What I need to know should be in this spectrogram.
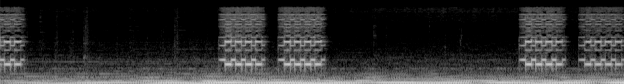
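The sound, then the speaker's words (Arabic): A reception desk telephone rings with a bright electronic trill in four short bursts, grouped as two double rings separated by a pause, over a steady low hum. “لقيت التليفون بتاع الاستقبال بيرن، مش عارف ليه.”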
